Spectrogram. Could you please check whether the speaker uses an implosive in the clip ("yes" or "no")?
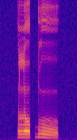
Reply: yes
